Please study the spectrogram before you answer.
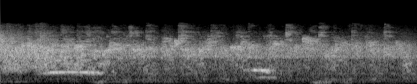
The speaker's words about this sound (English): Clap your hand for our Lord Jesus.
